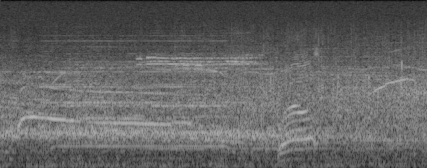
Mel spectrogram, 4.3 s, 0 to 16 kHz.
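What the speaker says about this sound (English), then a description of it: "The crowd counts it down." A large crowd at a 1994 men's field hockey World Cup final in Sydney roars and cheers continuously, loud and dense, with a commentator speaking over the noise.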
